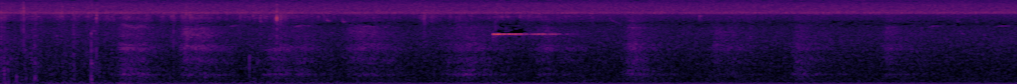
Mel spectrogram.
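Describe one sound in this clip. Footsteps crunch on dry forest ground at a steady pace.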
